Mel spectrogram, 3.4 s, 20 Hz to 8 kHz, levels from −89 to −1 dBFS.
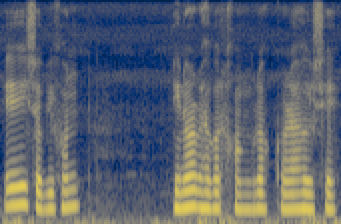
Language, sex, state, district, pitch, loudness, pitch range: Assamese, male, Assam, Sonitpur, 160 Hz, -17 LUFS, 155-170 Hz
